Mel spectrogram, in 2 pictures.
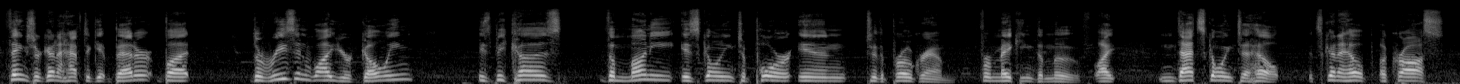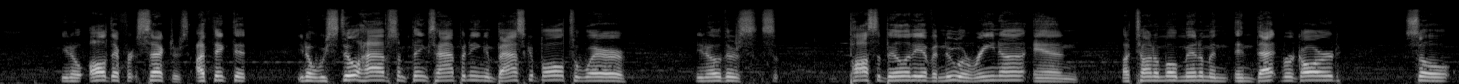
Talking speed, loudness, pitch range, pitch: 160 wpm, -24 LUFS, 165-195 Hz, 175 Hz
